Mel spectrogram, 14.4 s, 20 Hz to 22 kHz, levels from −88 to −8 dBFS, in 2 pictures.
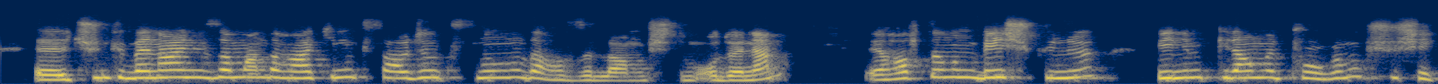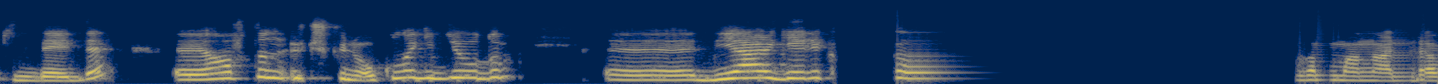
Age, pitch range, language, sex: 10-29, 270-335 Hz, Turkish, female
